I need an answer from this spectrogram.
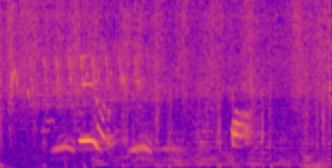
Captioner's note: bleating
